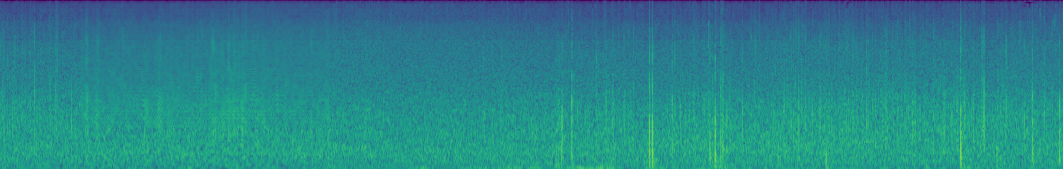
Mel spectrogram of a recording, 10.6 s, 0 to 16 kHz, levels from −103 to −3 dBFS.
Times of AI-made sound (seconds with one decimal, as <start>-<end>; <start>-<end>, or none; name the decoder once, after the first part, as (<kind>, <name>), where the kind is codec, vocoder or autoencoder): 0.8-3.3 (vocoder, Vocos)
